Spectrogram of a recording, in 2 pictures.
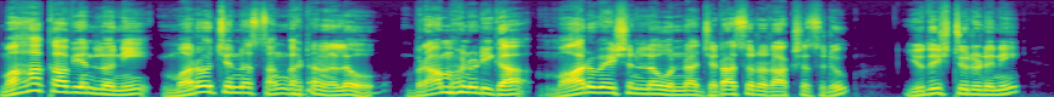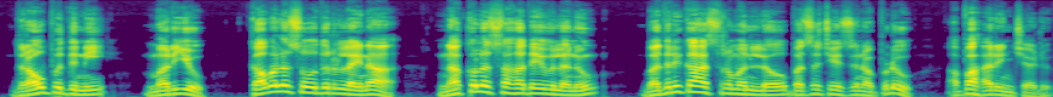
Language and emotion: Telugu, neutral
